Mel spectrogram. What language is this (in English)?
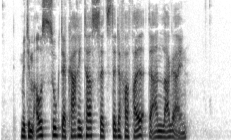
German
